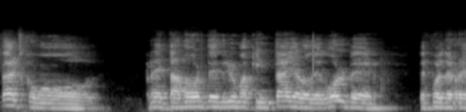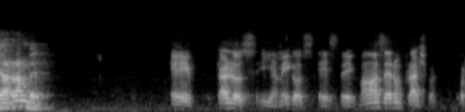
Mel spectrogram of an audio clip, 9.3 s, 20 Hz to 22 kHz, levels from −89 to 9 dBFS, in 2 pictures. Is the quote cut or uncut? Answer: uncut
